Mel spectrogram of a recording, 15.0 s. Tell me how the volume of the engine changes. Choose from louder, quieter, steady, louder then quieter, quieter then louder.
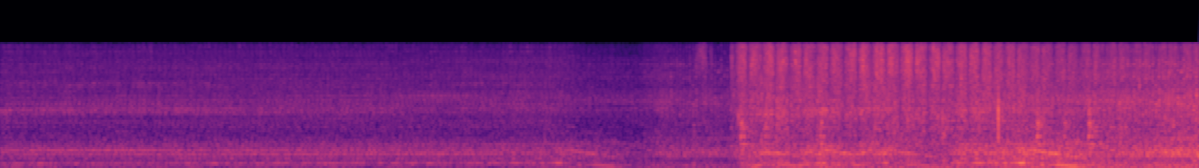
louder.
